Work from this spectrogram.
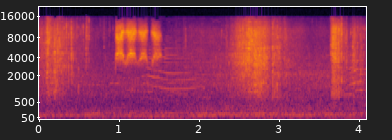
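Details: Food-begging meow from one of two socialized former near-feral cats, black and ginger-white: a brief descending meow midway, framed by bursts of rustling and clattering noise.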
